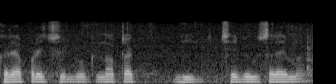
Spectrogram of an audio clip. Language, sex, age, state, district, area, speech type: Maithili, male, 45-60, Bihar, Begusarai, urban, spontaneous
